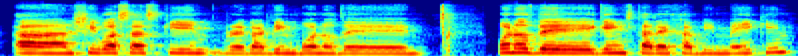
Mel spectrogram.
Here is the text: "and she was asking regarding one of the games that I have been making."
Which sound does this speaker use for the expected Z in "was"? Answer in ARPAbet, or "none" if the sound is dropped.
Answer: S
